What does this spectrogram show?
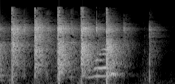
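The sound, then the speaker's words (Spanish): A thin round of applause for a listener who suggested a paso doble: five crisp, evenly spaced hand claps followed by one last clap after a short pause, sharp and bright with no talking. “Un aplauso, por favor”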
